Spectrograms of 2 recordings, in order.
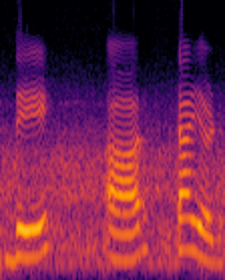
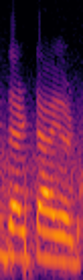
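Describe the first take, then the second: First: 'They' and 'are' are said as separate words. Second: 'They' and 'are' merge into one syllable.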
